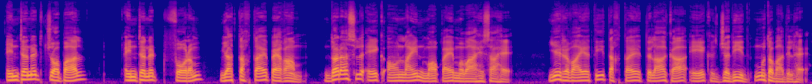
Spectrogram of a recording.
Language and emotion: Urdu, neutral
